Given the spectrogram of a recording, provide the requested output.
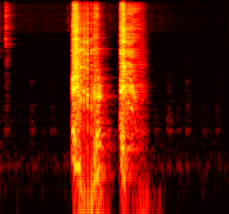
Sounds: Cough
